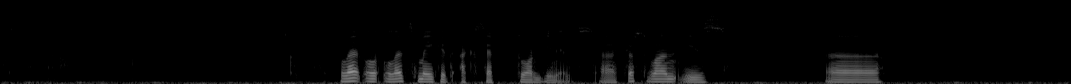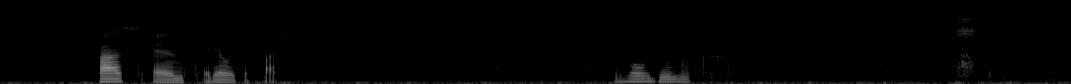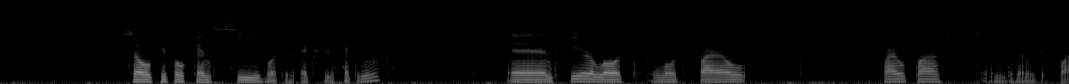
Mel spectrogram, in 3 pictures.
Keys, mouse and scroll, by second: 3.3 ctrl+p, 3.8 ctrl+b, 5.7 space, 6.2 BackSpace, 11.5-13.8 typing, 14.1 ctrl+n, 16.2 alt+f, 16.4 alt+f, 17.1 ctrl+f, 17.2 ctrl+f, 17.8 ctrl+d, 18.0 p, 18.4 ctrl+s, 23.4 ctrl+f, 23.8 Return, 28.5 click, 29.6-31.4 typing, 31.4 ctrl+s.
